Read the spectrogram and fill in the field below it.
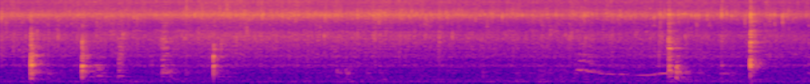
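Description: Rava upma cooks in a pan: a steady close sizzle with a handful of scraping stirring strokes scattered through it, and no talking.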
